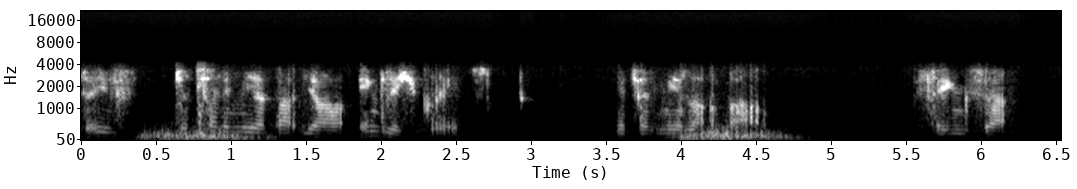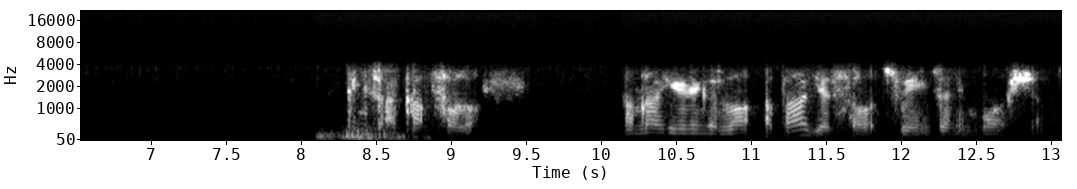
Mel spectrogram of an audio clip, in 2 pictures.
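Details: Adult male speaker over telephone line; normal speech.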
